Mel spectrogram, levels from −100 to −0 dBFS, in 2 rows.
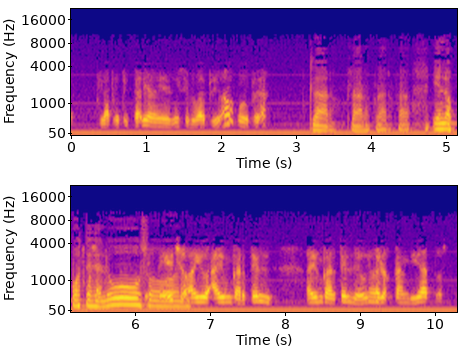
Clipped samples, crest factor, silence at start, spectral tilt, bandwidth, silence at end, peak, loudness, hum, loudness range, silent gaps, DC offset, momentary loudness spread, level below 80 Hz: under 0.1%; 16 dB; 0 s; -8.5 dB/octave; 8.6 kHz; 0 s; 0 dBFS; -17 LUFS; none; 9 LU; none; 0.5%; 15 LU; -34 dBFS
